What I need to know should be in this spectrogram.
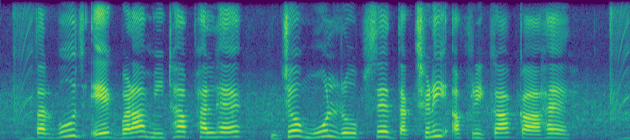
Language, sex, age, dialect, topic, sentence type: Hindi, female, 18-24, Kanauji Braj Bhasha, agriculture, statement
